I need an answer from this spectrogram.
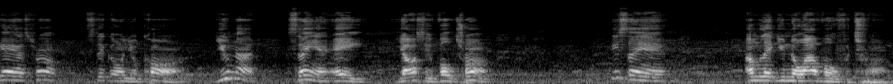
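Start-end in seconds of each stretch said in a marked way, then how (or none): none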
